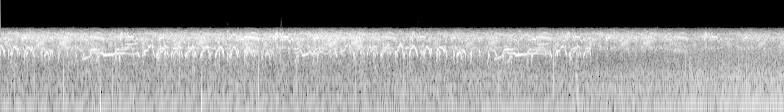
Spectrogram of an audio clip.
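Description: A large flock of birds calling at once, many short overlapping honking calls; the lower calls drop away about twelve seconds in, leaving a thinner chatter.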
